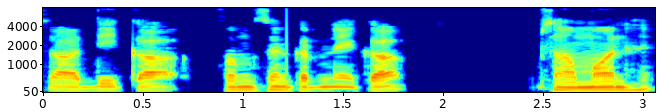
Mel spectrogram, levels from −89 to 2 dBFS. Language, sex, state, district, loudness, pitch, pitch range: Hindi, male, Uttar Pradesh, Budaun, -22 LUFS, 100 Hz, 100-105 Hz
